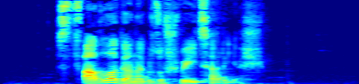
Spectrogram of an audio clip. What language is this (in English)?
Georgian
